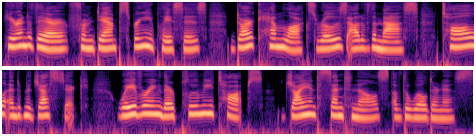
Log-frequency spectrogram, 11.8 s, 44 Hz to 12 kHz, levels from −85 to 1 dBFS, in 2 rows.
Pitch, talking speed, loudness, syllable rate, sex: 220 Hz, 130 wpm, -17 LUFS, 3.7 syllables/s, female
